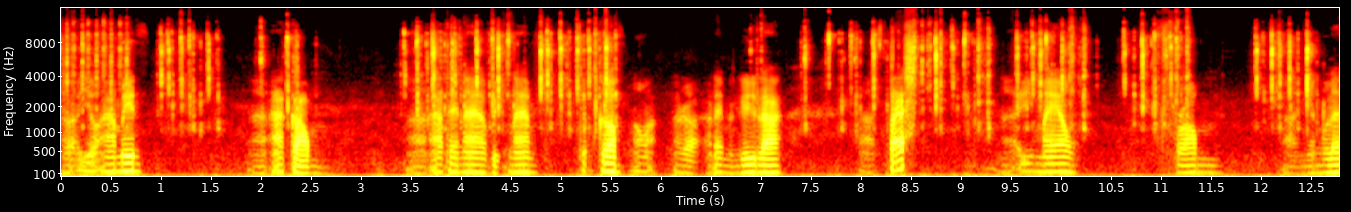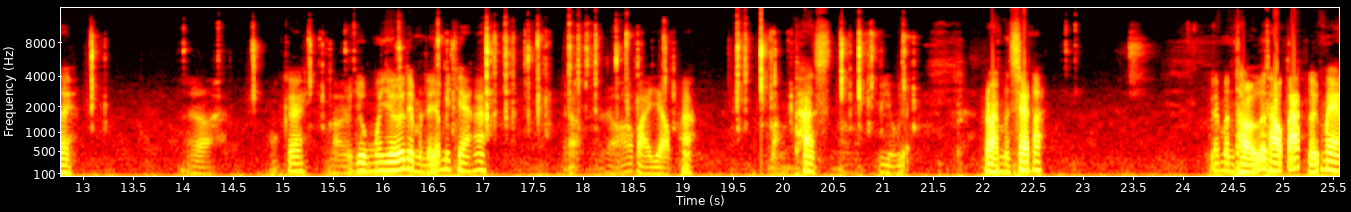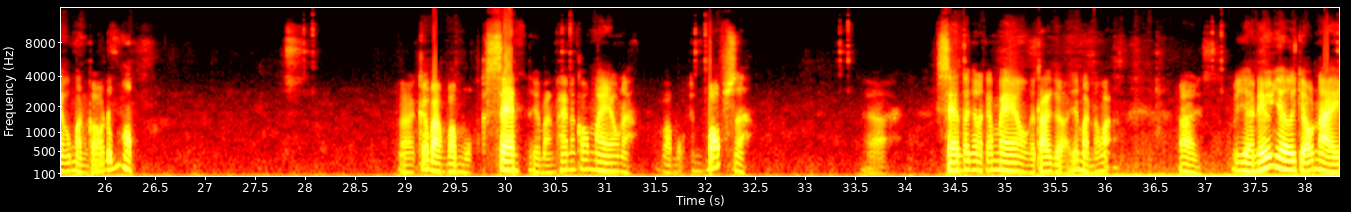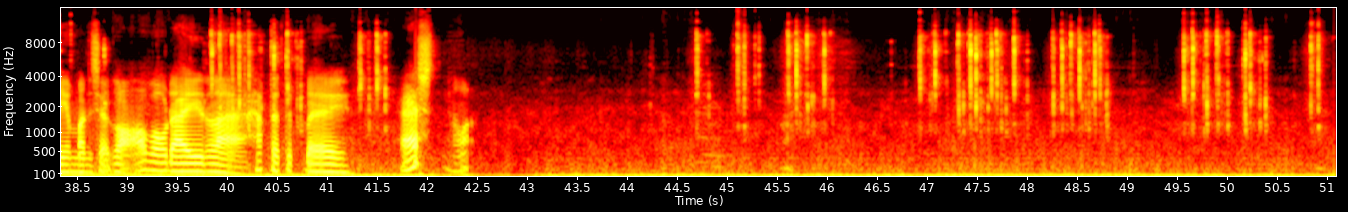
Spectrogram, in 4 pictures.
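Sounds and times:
computer mouse click: 0.0 - 2.4, 3.4 - 5.6, 7.4 - 11.3, 12.0 - 13.3, 14.7 - 21.4, 39.8 - 41.7, 44.7 - 46.1, 47.0 - 48.9, 49.6 - 51.0
faint low electrical hum: 0.0 - 51.0.

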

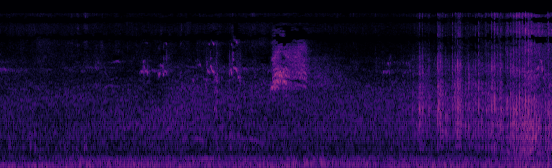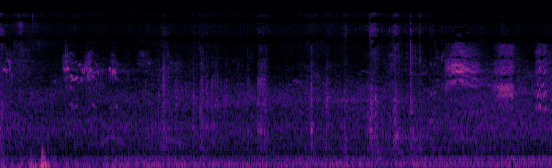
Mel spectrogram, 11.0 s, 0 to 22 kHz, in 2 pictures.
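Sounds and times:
bird calling: 0.0 - 4.2.

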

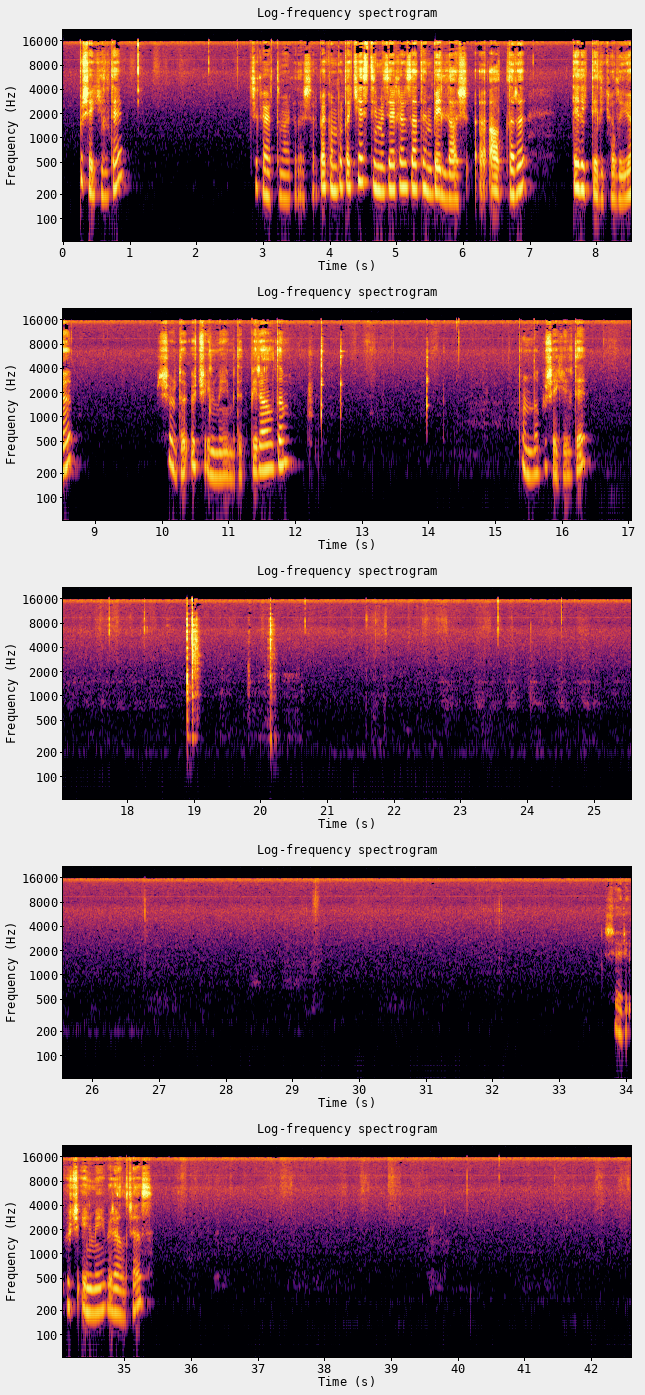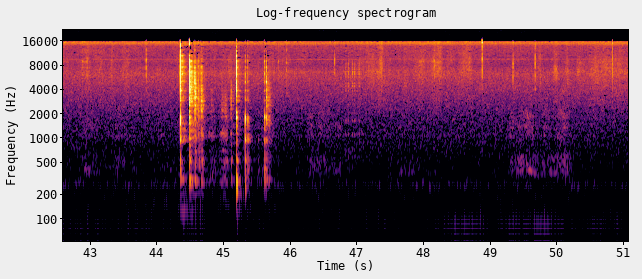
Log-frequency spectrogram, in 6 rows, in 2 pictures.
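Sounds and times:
metal knitting needles clicking: 12.2 - 12.8.

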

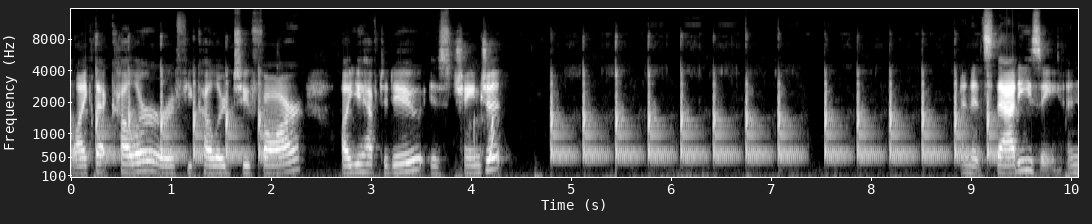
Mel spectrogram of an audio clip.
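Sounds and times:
repeating plucked note: 0.0 - 2.2, 4.1 - 9.6.

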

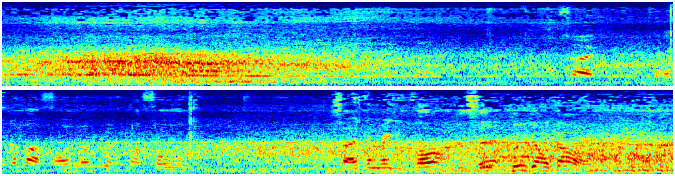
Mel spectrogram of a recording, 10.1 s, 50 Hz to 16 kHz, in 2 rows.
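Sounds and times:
truck passing on highway: 0.0 - 10.0.

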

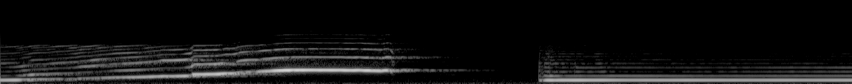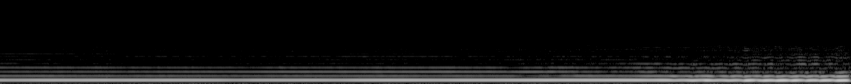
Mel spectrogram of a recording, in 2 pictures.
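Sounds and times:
conch shell horn low note: 5.4 - 17.0.

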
